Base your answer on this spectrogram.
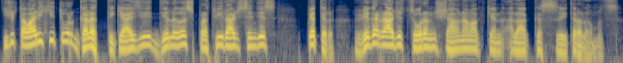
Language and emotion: Kashmiri, neutral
